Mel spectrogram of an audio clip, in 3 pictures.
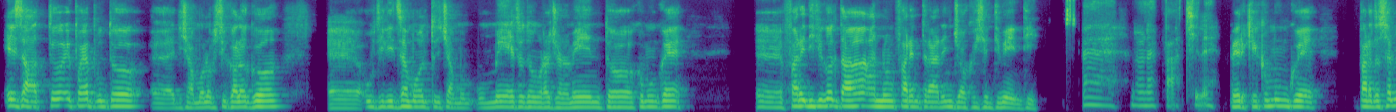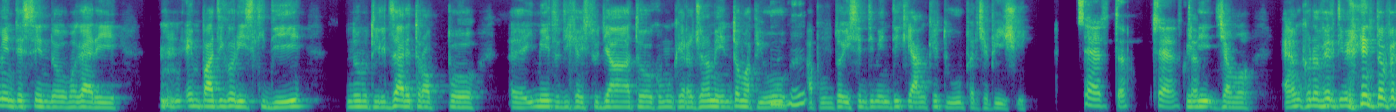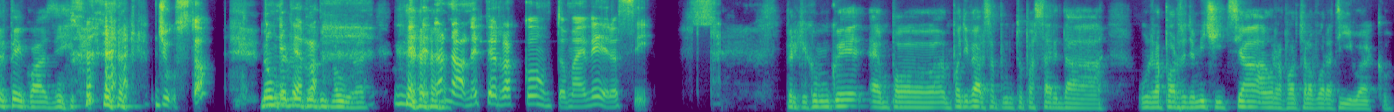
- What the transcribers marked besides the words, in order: other background noise; throat clearing; laughing while speaking: "avvertimento"; laugh; chuckle; sigh; chuckle; other noise
- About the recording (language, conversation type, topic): Italian, unstructured, Qual è stato il momento più soddisfacente in cui hai messo in pratica una tua abilità?
- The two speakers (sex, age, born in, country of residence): female, 50-54, Italy, Italy; male, 18-19, Italy, Italy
